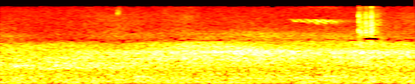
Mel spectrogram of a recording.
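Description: Steady outdoor background noise, a wide even hiss and rumble, with one short sharp click near the end.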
